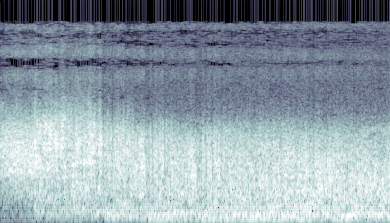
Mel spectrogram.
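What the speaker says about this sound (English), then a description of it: "With the fury of a demon, a tropical storm broke, and huge waves lashed at the shore below us." Tropical thunderstorm sound effect for a radio drama: a loud, steady roar of storm noise with a low rumbling undertone, continuous throughout with no voices.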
